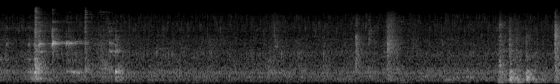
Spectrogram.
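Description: Chicken pieces sizzling as they fry in a nonstick pan, a steady crackling hiss. Over it come a few sharp clicks or knocks: several about half a second in, two around four seconds, and a cluster near the end.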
